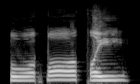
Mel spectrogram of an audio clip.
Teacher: Ingat huruf tho ketika diucapkan triknya adalah tegangkan huruf tho, sama dengan kita nyebutkan ta. Hanya saja kalau huruf tho vokalnya o, kemudian ketika diucapkan dia mengangkat pangkal lidahnya beserta dengan tengahnya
